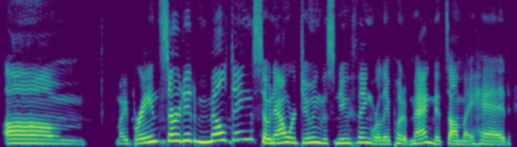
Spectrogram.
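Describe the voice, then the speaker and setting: A woman's voice: a little high, animated, slow, dry recording, clean studio sound. A woman hosting a casual podcast chat, talking in an irreverent, informal, sweary way. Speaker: podcast host.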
